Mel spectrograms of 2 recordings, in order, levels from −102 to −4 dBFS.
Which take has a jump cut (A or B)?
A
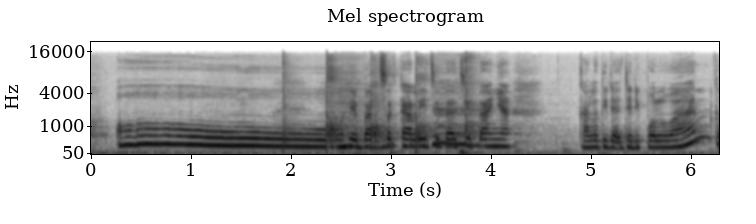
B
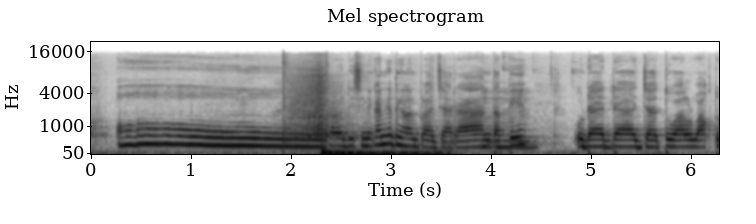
B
